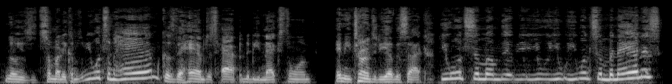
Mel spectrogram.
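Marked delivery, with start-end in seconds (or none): 0.8-1.6 put-on very high, eager kid chatter; little kid voice. The boy greets everyone while offering food, very high and eager. 4.4-6.6 put-on very high, eager kid chatter; little kid voice. The boy greets everyone while offering food, very high and eager.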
